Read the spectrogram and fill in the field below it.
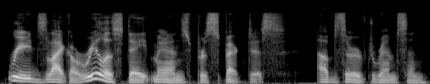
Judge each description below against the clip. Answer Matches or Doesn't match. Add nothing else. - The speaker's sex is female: Matches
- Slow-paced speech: Matches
